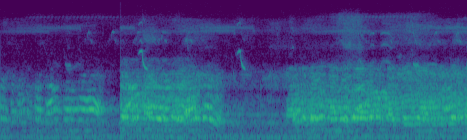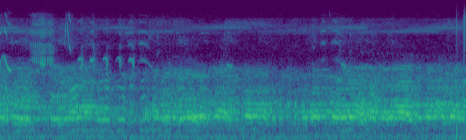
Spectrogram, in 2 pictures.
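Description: Birds calling: a dense, continuous chatter of overlapping calls with short rising chirps scattered through it, quieter for about a second around the four-second mark.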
